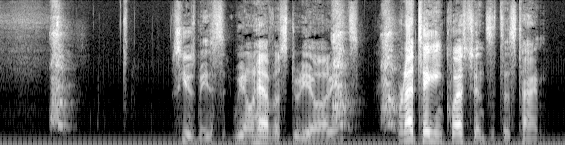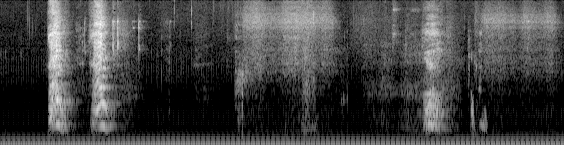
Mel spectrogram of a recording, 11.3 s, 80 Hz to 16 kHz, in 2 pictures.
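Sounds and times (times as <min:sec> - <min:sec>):
low electrical hum: 0:00.0 - 0:11.2
dogs barking: 0:00.5 - 0:00.8, 0:03.3 - 0:04.1, 0:06.1 - 0:07.0, 0:09.8 - 0:10.3
speech: 0:01.8 - 0:05.5.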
